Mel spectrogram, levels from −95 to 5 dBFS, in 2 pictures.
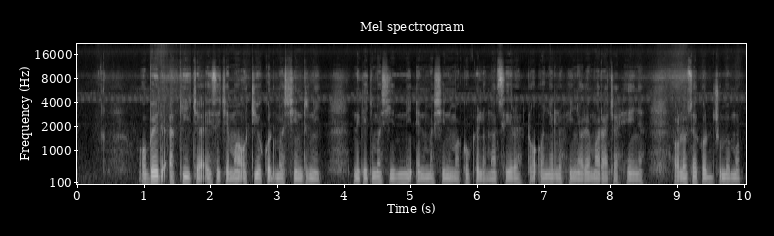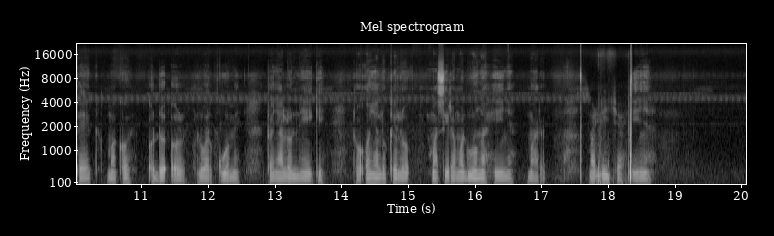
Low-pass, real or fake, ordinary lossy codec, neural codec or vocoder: none; fake; none; vocoder, 44.1 kHz, 128 mel bands every 512 samples, BigVGAN v2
